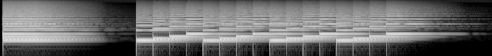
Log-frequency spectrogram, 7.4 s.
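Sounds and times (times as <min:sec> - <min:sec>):
arpeggio: 0:00.1 - 0:06.8.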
